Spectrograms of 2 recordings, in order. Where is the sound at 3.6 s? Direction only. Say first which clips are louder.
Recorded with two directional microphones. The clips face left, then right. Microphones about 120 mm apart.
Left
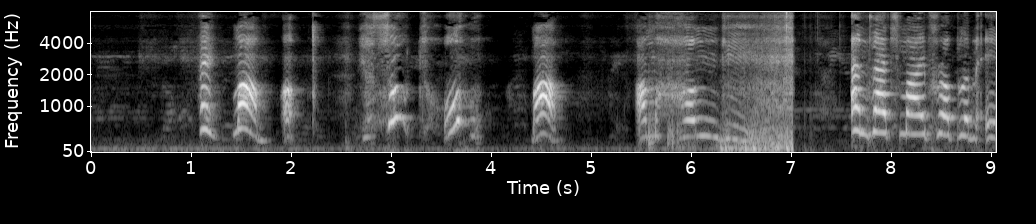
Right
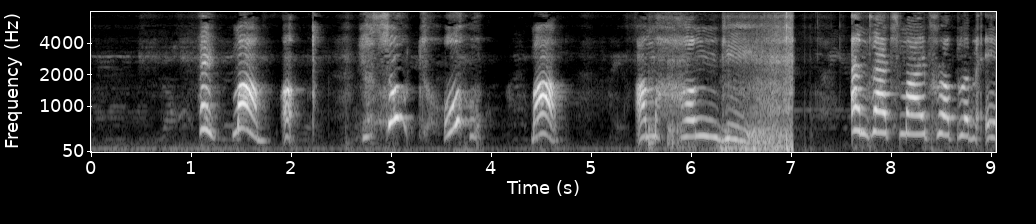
Right 2 dB; 20° right (ahead or behind).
